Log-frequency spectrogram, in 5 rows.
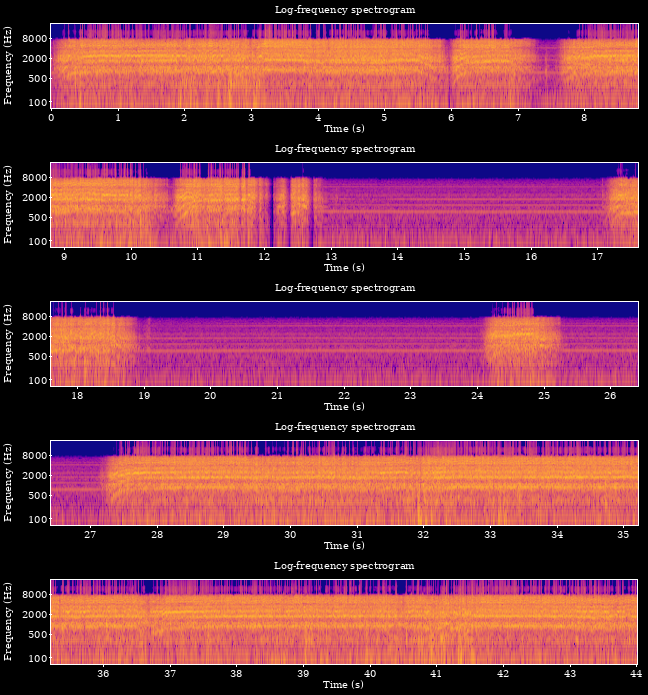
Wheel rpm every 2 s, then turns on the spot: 160, 220, 200, 110, 200, 160, 40, 0, 60, 60, 0, 0, 50, 80, 220, 220, 230, 230, 200, 230, 230, 220.
none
